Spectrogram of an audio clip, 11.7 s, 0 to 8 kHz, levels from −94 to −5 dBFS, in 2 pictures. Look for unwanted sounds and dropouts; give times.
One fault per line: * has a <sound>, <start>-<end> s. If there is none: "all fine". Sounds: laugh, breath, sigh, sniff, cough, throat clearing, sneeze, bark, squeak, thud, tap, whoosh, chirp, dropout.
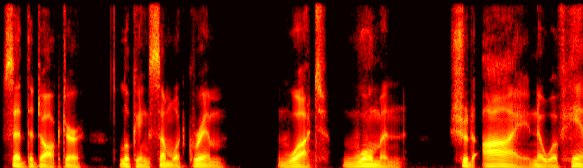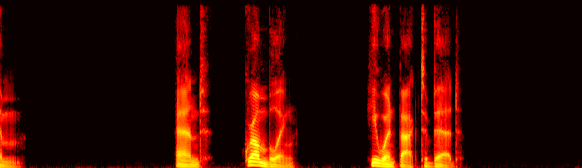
all fine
